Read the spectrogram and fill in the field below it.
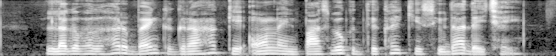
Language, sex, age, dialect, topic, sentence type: Maithili, male, 25-30, Eastern / Thethi, banking, statement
